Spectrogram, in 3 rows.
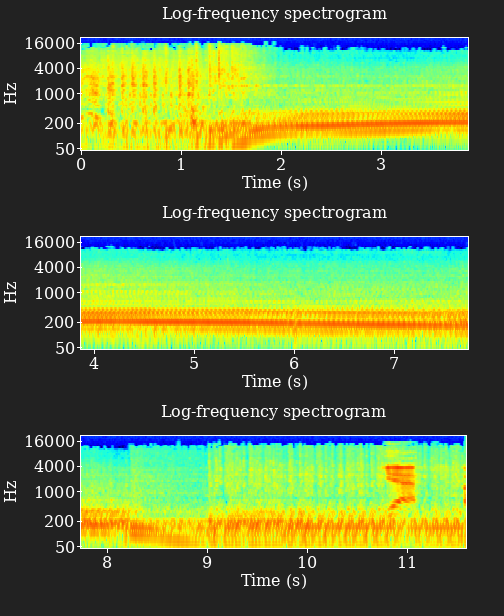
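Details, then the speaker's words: Ford Mustang engine with no O2 sensors, just flashed with its first custom tune clearing EGR settings; smooth steady note swells with a held rev, then settles evenly, no misses or knocks; runs noticeably better. "yeah she runs way better you can already hear it"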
